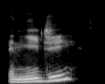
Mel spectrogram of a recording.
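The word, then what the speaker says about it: Eegee's: An EG? – Yeah, it's spelled EEGEE apostrophe S.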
